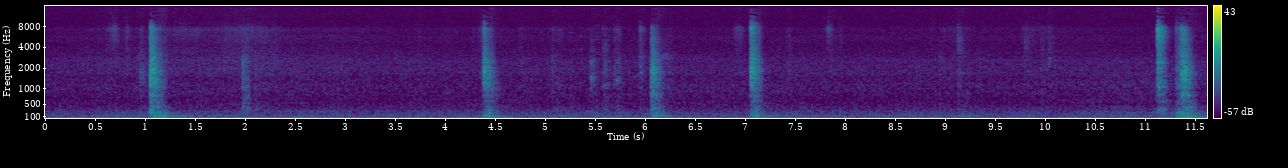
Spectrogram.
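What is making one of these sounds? Wooden cabinet panels knock and bump together.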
